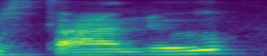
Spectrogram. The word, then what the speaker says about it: Danu: don't but D danu you can pronounce it danu or thanu um she is that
